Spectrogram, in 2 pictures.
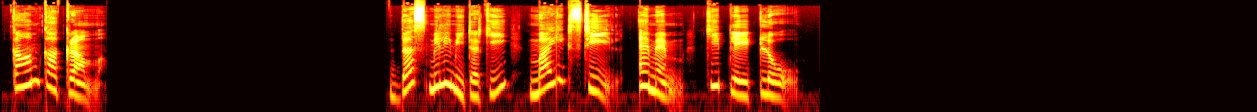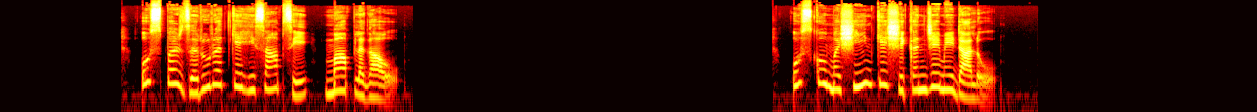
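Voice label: elearning hindi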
